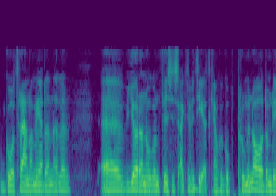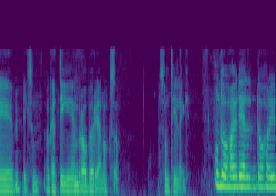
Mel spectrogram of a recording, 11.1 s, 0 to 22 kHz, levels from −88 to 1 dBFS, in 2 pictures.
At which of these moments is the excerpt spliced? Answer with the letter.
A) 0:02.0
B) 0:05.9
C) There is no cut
B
